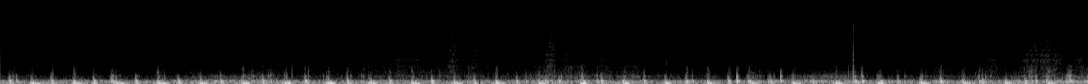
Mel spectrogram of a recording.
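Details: Female heartbeat recorded outdoors in the woods: regular low thumping, fast at roughly 140 per minute, with faint gurgling stomach noises; a normal heartbeat.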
